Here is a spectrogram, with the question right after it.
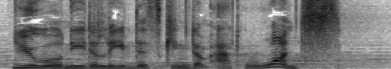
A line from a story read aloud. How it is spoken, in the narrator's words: the security trolls that growled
